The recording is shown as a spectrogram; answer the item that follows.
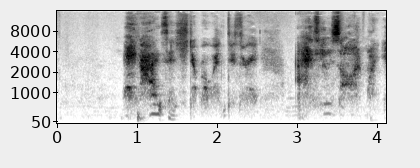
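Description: A young girl whispering, starting about a second in.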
